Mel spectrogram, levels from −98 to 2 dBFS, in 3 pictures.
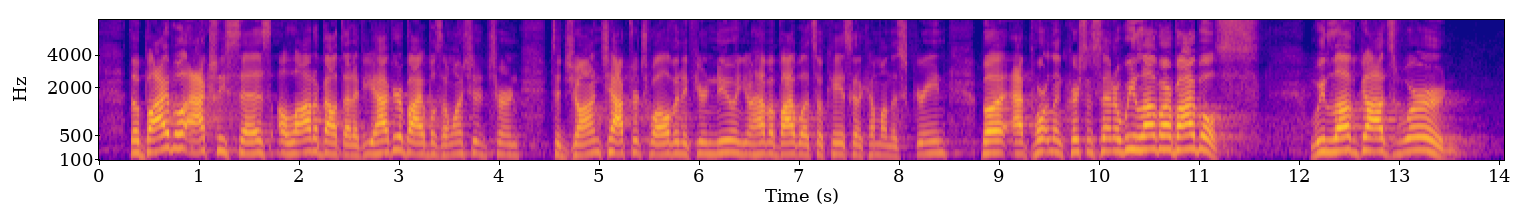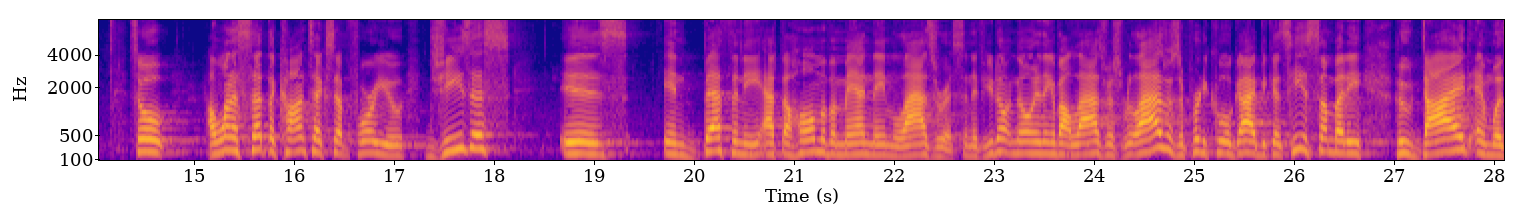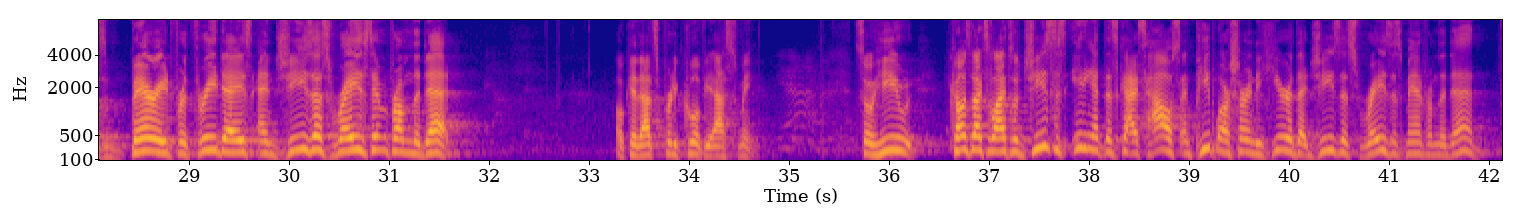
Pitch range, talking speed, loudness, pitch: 180-225 Hz, 205 wpm, -21 LUFS, 195 Hz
